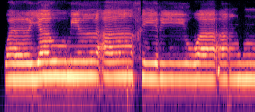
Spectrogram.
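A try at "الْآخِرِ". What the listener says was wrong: Rohnya, rohnya nggak panjang. rohnya jangan dipanjangkan. Wal yaumil akhiri wa anfaqu.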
